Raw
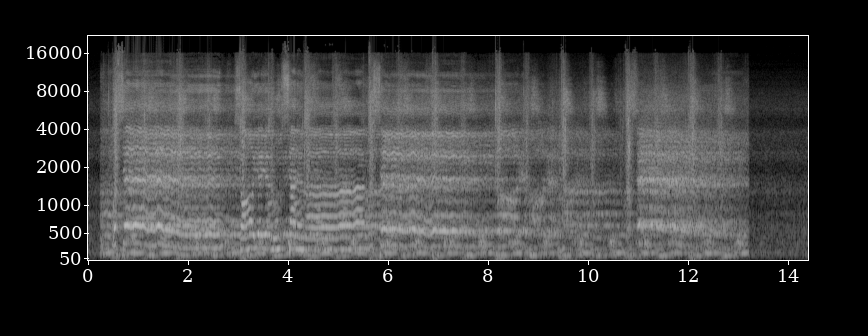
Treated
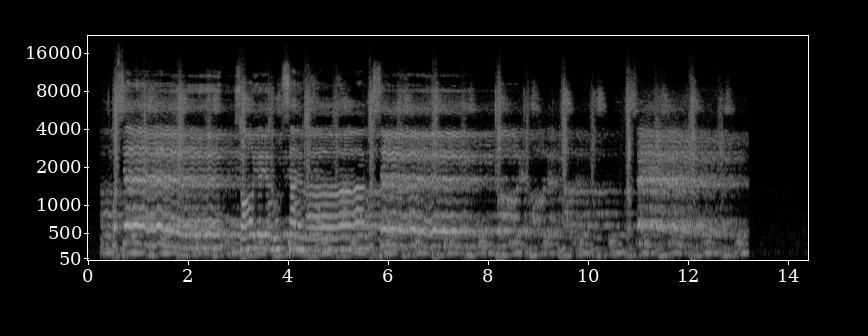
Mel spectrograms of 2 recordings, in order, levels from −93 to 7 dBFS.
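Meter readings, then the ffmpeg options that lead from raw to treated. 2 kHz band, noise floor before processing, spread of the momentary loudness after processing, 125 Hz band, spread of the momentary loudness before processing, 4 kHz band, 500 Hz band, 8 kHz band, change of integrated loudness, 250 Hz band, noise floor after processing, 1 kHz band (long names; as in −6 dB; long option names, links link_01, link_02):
−8.5 dB, −52 dBFS, 12 LU, −8.5 dB, 10 LU, −9.5 dB, −8.0 dB, −10.0 dB, −9.0 dB, −8.5 dB, −80 dBFS, −8.5 dB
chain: -af "afftdn=noise_reduction=21:noise_floor=-34,volume=-8dB"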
